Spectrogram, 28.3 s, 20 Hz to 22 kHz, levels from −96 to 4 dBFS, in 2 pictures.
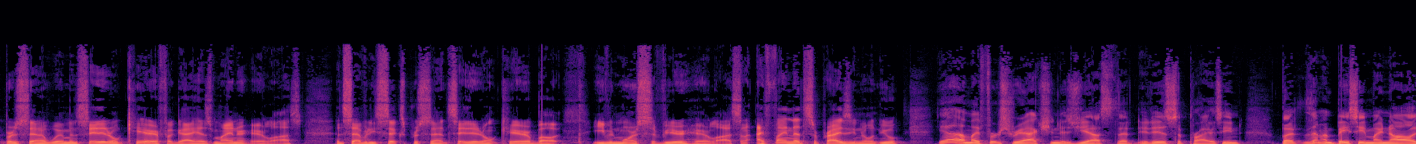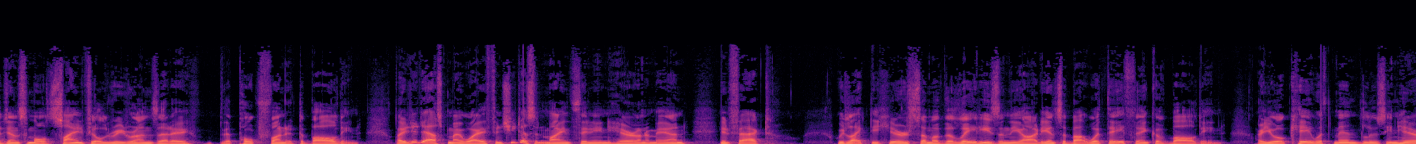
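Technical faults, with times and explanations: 1.44, 3.43, 5.41, 7.41, 13.41, 19.39, 21.37 and 27.36 s: overlap between stream segments. The speech skips at 2-second segment joins, including after "say they don't care" at 5.41 s, where overlapping time stamps make the player discard a few milliseconds of real audio, so the waveform jumps.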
